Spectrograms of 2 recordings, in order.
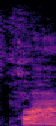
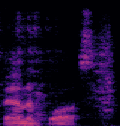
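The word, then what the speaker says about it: Vanden Plas: And I always thought it was PLA like it was French, but it isn't. It's they pronounce the S. Van Plus.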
